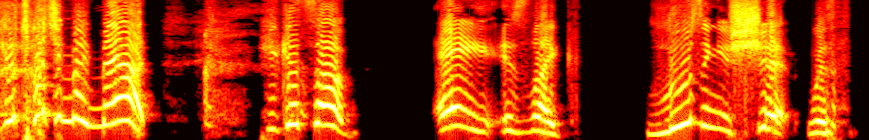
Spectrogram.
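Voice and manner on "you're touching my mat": high, loud mock complaint; hammed-up outrage at a stranger; mock angry yell. Angry yoga man scolding a neighbour, mock yell. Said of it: "He's like".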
